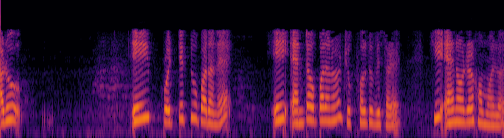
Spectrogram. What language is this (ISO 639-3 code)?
asm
